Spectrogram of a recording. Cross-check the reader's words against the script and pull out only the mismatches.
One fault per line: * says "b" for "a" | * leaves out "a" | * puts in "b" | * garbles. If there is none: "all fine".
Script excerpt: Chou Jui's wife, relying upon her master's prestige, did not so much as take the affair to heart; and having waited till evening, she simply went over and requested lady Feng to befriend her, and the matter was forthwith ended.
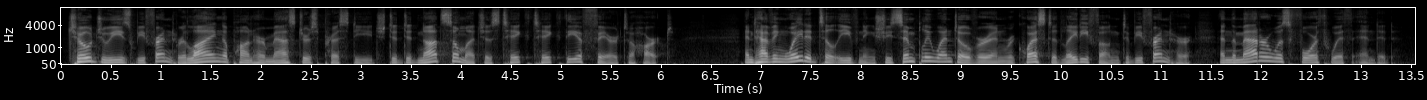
* says "befriend" for "wife"
* puts in "did"
* puts in "take"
